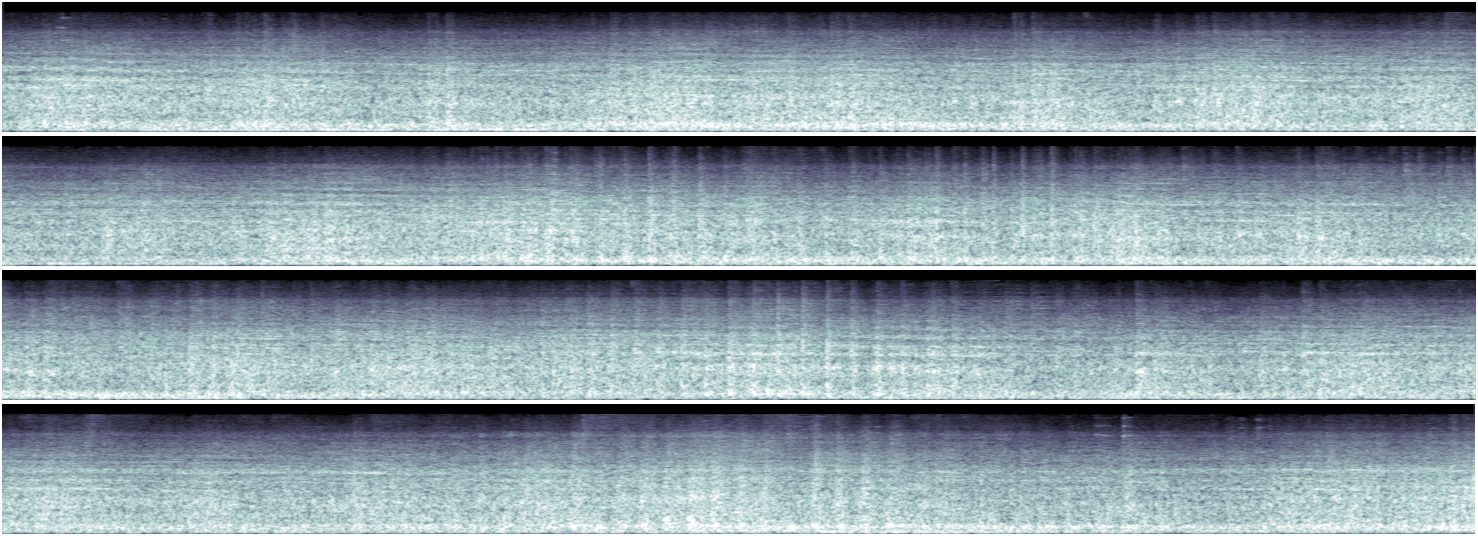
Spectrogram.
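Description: Intermodal freight train cars, double-stack well cars and trailer flatcars, rolling past: a steady rumble of steel wheels on rail with a clickety-clack of wheels over rail joints.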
